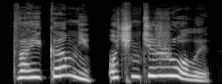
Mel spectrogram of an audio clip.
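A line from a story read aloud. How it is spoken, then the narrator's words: Offended little girl. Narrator (Russian): обиженно заявила девочка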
